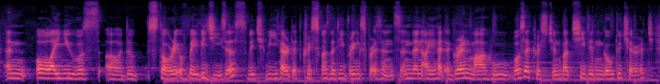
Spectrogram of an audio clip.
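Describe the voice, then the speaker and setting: A woman's voice: deep voice, darkish tone. A woman from the Czech Republic, speaking English with a Czech accent, tells her personal testimony in an earnest, conversational way full of "like" and "you know.". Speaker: speaker sharing her faith story.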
